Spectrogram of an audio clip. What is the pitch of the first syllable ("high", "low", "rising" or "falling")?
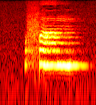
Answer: low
